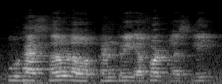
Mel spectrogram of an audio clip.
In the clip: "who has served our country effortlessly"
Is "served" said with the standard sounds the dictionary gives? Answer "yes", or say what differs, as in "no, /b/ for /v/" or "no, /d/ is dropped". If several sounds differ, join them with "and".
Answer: yes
